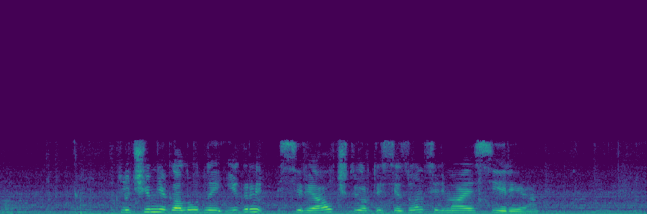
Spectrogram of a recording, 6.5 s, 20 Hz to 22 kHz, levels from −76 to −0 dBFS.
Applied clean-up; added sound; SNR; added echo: none; none; none; none.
